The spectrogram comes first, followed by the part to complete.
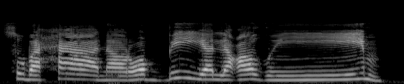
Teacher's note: ہا کو وسط حلق سے، حلق کے درمیان والے حصے سے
